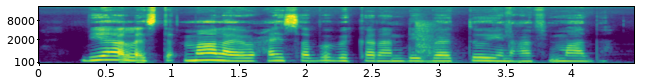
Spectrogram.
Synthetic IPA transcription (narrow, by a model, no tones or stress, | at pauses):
bɪjɐɦɐlɐɪst̪ʰɪʕmaːlɐjwɑħɑjsɐβɐβɪkʰɐɾaːnɖɪβaːt̪ʰɔːjɪŋʕɑːfɪmaːd̪ɐ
